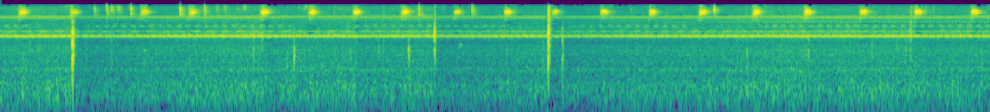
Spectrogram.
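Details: Grass insects singing beside a fire: an unbroken shrill drone in two high layers, overlaid by evenly spaced bright chirps, while loud woody pops and crackles burst out now and then.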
